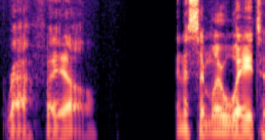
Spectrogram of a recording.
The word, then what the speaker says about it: Raphael: To pass, use the password Raphael, pronounced Raphael.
